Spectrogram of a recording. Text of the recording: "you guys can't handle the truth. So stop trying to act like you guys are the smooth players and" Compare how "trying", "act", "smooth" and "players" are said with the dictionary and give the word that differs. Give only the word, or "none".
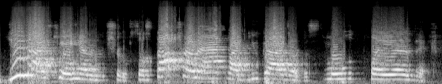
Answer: none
